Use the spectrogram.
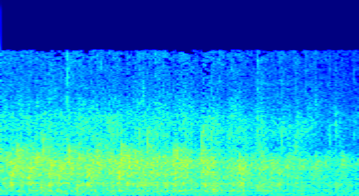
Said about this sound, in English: You can clap. Praise the Lord for that.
